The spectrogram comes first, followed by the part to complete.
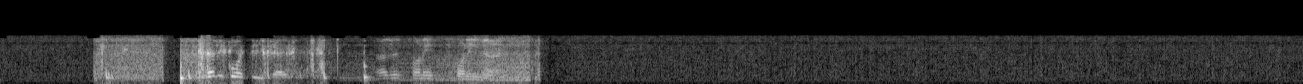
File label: Police Radio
